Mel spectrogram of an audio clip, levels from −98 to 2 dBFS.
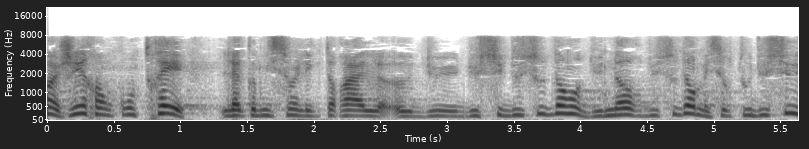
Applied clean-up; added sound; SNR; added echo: none; none; none; none.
